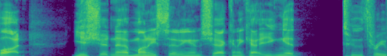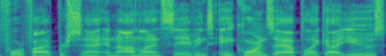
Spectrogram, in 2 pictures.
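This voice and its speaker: In an unremarkable speaking voice, a man talks at medium pitch and a moderate pace with fairly even intonation, on a very clean recording with a silent background and a dry, close sound with no echo. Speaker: podcast host giving money advice. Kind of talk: casual podcast monologue answering emails. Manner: loose, rambling with fillers and self-corrections.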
